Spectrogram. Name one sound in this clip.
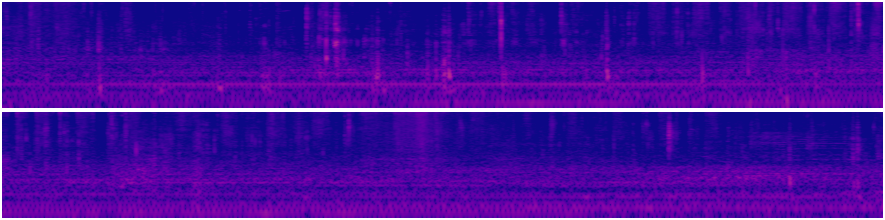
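A newborn lamb suckles with soft wet smacking sounds.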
